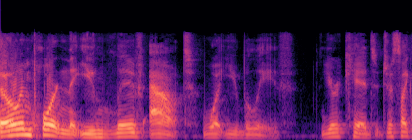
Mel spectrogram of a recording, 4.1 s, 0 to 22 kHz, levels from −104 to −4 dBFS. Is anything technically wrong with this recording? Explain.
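Yes. From 0.0 to 0.53 s there is microphone overload, likely from input gain set too high. Peaks run about 5 dB past the converter's ceiling, so roughly one sample in twenty is clipped. The speech gets a harsh crackle, and the waveform shows flat-topped peaks.

The microphone volume is also stepped down twice, likely by the call software reacting to that overload. The first step, about 3 dB, comes at 0.02 s. The second, about 6 dB, comes at 1.02 s. Each appears as an abrupt drop in the waveform envelope and a sudden darkening across the spectrogram.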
